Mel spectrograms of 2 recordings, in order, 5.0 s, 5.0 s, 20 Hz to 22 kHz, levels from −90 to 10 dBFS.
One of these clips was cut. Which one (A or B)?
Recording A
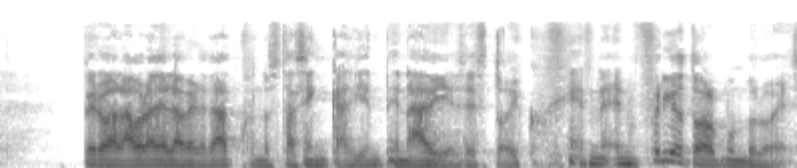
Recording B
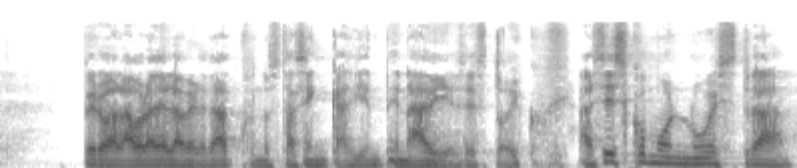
B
